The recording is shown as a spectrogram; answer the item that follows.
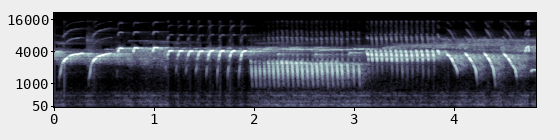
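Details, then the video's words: Healthy white canary of about three years, ready to breed, in powerful nonstop song: rising whistles, rapid chopped trills, a lower buzzy rolling tour, then falling sweeps at the close. "BEAUTIFUL WHITE CANARY NON STOP POWERFUL SINGING"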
